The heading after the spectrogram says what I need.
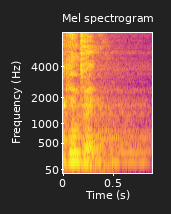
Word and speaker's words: Akintoye: I want to pronounce it correct. Professor Akintoye.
